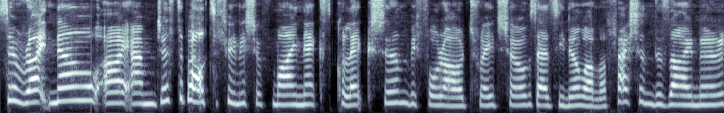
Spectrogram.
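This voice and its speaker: A woman with a Turkish accent talks at a moderate pace on a very clean recording with a silent background. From Turkey, small seaside town. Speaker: fashion designer and business coach. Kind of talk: interview.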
